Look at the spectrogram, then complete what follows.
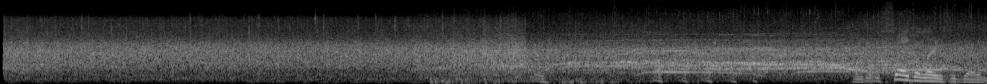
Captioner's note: applause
